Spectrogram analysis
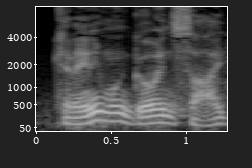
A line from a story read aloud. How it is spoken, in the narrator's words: she asked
